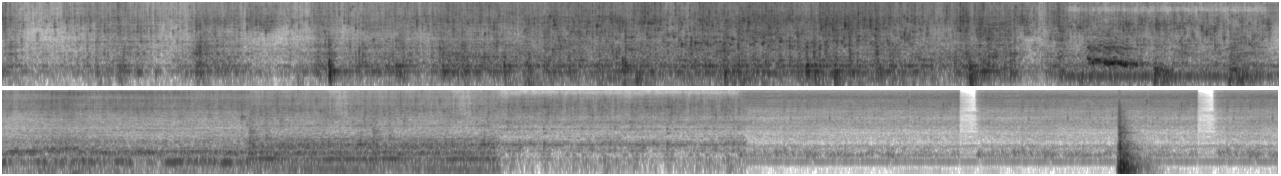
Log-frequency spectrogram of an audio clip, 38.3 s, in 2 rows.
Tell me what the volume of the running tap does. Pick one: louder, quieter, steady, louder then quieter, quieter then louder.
louder then quieter.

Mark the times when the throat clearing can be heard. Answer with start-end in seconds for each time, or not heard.
16.2-17.1.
